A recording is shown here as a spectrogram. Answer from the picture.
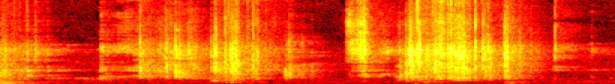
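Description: Plastic packaging crinkling and rustling as it is handled, in two short bursts.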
